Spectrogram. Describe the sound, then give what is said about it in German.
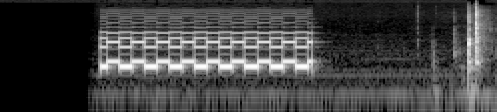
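A telephone bell rings in a single trilling burst of about one second, loud and alone, followed by quiet and a brief rustle or click. “Hendrik ruft Zatschko an.”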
